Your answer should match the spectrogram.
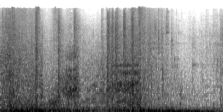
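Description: Gunfire in an action film trailer: many sharp, cracking shots in rapid bursts over a loud, rumbling background, continuing throughout.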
